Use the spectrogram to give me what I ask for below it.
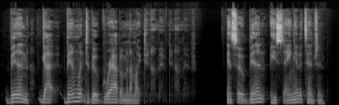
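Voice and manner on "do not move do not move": very quiet, barely audible hiss under the breath. Speaker retells a moment during a soldier's inspection, retelling a whisper under breath. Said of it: "I'm whispering under my breath".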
